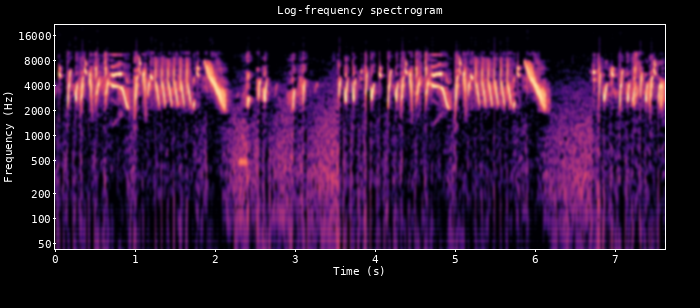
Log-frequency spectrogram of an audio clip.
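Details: European goldfinch song played to lure goldfinches for trapping: dense, fast, liquid twittering with trilled runs and buzzy descending notes, two long phrases nearly continuous with a brief gap between them.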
